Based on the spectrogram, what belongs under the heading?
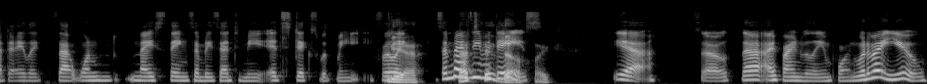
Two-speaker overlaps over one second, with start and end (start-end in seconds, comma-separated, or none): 3.8-5.5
